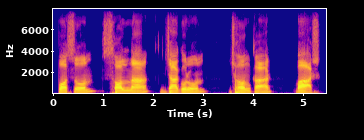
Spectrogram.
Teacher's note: জিভ প্রসারিত হয়ে সামনের অংশ শক্ত তালু স্পর্শ করে উচ্চারিত ধ্বনিগুলো হলো তালব্য।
